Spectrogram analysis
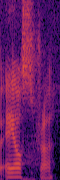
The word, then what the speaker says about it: Eostra: Yeah, I tend to say Eostra rather than Eostra. So Eostra with the stress on the last syllable.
